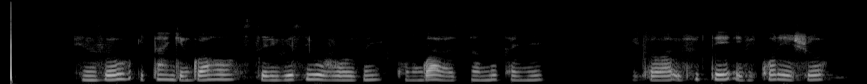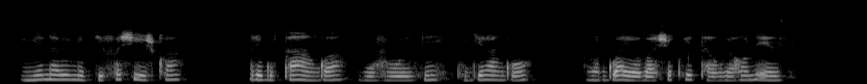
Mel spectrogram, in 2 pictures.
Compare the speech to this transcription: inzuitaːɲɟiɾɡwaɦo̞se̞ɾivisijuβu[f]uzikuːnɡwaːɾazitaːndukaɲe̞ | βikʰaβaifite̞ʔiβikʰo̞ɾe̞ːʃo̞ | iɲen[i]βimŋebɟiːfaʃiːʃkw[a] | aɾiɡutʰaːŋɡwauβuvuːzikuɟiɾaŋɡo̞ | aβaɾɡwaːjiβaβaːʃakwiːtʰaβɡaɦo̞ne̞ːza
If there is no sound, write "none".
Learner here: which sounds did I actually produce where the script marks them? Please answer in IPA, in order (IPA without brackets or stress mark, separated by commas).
v, a, a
